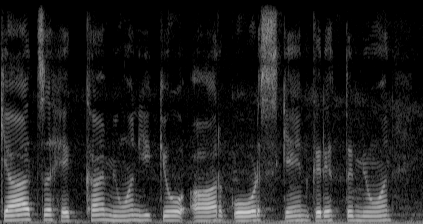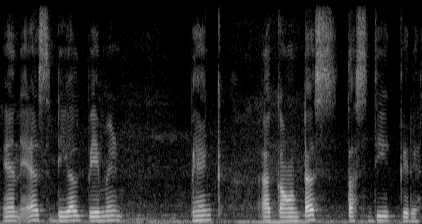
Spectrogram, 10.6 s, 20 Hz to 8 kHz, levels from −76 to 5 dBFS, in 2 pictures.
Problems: background sounds at intervals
